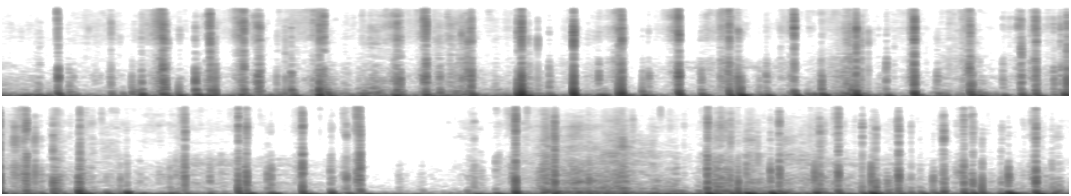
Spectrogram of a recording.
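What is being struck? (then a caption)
Thin polyethylene foam sheet. Fingertips rapidly tap a thin white closed-cell polyethylene foam sheet held in both hands over the microphones, peeling off after each tap with a sticky sound. The taps are soft, dull and heavy in the low end, with short crackly peels, and come in a dense, steady stream. They pause briefly just past the seven-second mark, then resume.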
